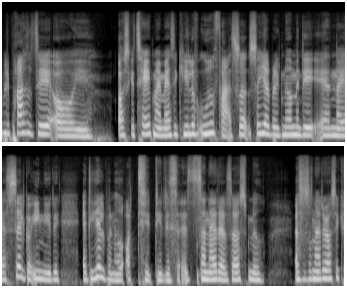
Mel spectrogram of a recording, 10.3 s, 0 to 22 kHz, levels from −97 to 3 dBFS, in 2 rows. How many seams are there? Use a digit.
0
